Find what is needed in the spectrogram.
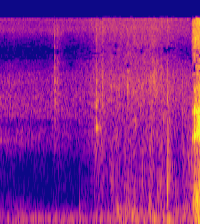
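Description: Quiet room with faint handling noise and a couple of light clicks during a pause in talk.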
